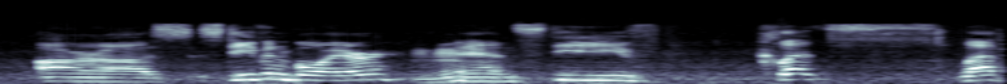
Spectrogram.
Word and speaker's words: Kleisath: And our guests tonight are Stephen Boyer and Steve Kleisath. How do you say it? I'm sorry. You just told us 2 minutes Kleisath. Ago. Kleisath. Kleisath.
